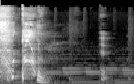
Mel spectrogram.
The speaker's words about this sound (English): won't keep it from still being super loud if you cough directly at the microphone.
